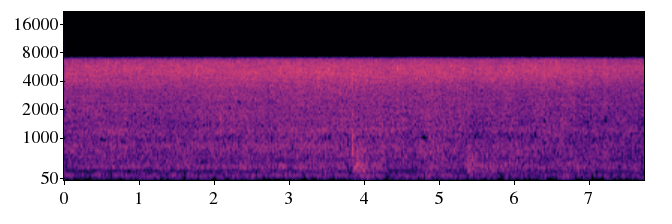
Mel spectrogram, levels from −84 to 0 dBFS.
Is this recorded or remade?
recorded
